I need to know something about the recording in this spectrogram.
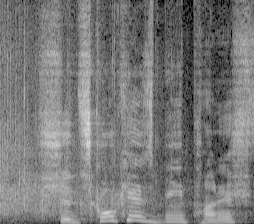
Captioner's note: applause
